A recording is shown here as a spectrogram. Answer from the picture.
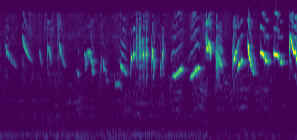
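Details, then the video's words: East Java ngalas white-eye in nembak-style song, a lure for other birds to sing: faint high notes at first, building into louder varied chirps, slurs and a few lower whistles. "Pleci jatim ngalas cocok untuk pancingan bunyi"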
